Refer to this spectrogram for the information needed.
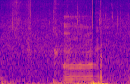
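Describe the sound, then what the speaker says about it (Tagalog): Steady rain pouring down outdoors, a constant broadband hiss with a voice briefly speaking over it midway. "So, ayan, bumuhos ulit yung ulan."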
